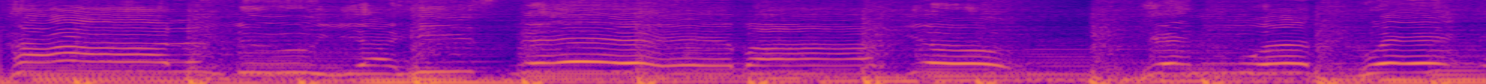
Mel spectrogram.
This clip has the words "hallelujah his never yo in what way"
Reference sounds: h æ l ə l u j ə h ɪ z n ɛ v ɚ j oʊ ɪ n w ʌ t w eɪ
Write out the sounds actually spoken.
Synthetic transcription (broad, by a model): h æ l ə l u j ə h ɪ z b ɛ b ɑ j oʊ ɪ n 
